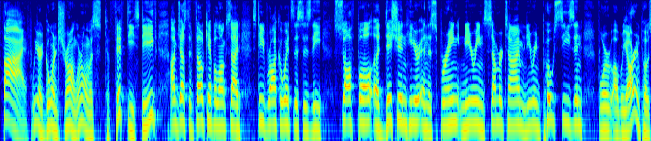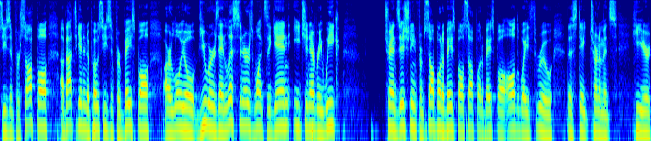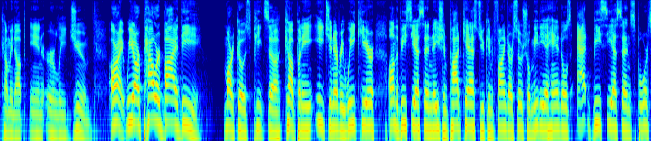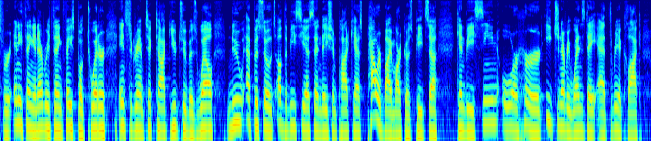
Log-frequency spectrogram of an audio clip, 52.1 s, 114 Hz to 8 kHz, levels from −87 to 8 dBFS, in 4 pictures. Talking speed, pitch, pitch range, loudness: 160 wpm, 165 Hz, 145-180 Hz, -29 LUFS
